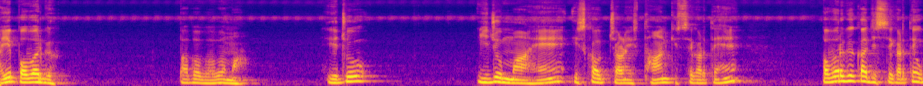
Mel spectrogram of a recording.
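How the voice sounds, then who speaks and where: A man's voice: fairly high pitch, warm tone. A man teaching a class, reciting speech sounds one by one and asking questions that he answers himself, in an informal, direct way. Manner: informal, addresses students directly. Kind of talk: classroom lecture on phonetics.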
